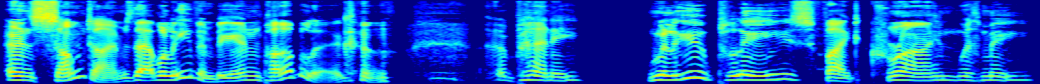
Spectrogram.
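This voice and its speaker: A man's voice: on the high side, big pitch swings, slow pace, a little mellow, no echo, studio quality. A man playing a flamboyant, self-important and clueless millionaire superhero in a comedic audio drama, with a theatrical, grandiose manner. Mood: grandly earnest.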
